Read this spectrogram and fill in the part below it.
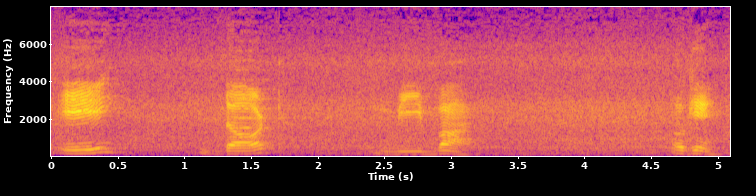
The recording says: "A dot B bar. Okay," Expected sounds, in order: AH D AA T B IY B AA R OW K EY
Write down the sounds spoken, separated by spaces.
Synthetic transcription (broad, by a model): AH D AA T B IY B AA R OW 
